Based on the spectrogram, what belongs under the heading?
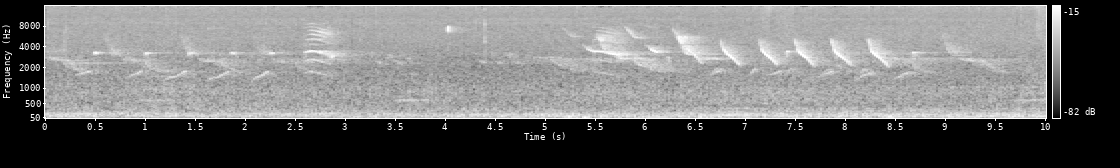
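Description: Faint songbird calls: a few short falling chirps in the first seconds, then from about halfway in a song of about eight quick falling whistles in a row.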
